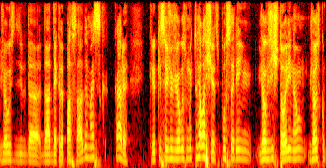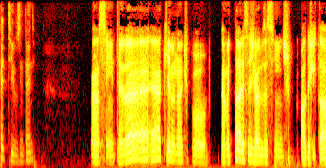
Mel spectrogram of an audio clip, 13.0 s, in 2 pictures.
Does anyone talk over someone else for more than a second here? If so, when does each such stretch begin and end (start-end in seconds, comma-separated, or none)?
none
